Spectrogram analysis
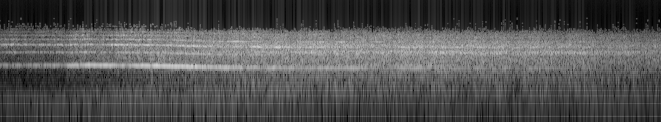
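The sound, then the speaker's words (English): A train rumbles past on the railway line beneath a window, its steady horn-like tone sounding over a heavy rolling clatter that swells after the first second and stays loud, drifting slightly lower in pitch as it goes. “Bad enough to have the trains banging under one's window all night long.”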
